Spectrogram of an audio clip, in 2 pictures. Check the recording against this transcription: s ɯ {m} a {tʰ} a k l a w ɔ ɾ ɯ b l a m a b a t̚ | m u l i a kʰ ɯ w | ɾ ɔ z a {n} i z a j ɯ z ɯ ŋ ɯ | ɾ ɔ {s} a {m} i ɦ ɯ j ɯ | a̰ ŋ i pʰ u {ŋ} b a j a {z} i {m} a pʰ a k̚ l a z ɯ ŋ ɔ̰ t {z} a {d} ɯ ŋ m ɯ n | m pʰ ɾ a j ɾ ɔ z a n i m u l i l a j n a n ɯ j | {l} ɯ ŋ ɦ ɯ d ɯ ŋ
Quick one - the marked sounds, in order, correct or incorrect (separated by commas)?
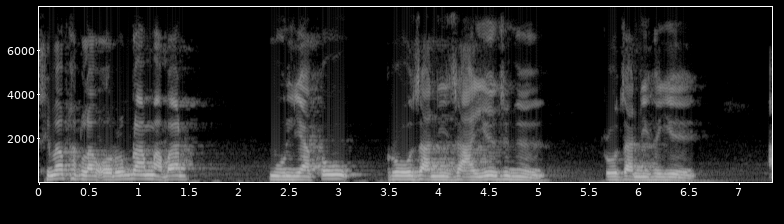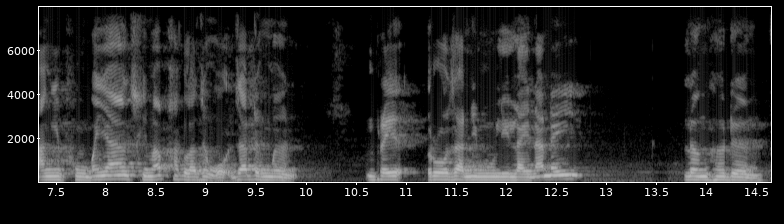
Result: correct, incorrect, correct, incorrect, incorrect, correct, incorrect, correct, correct, correct, correct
